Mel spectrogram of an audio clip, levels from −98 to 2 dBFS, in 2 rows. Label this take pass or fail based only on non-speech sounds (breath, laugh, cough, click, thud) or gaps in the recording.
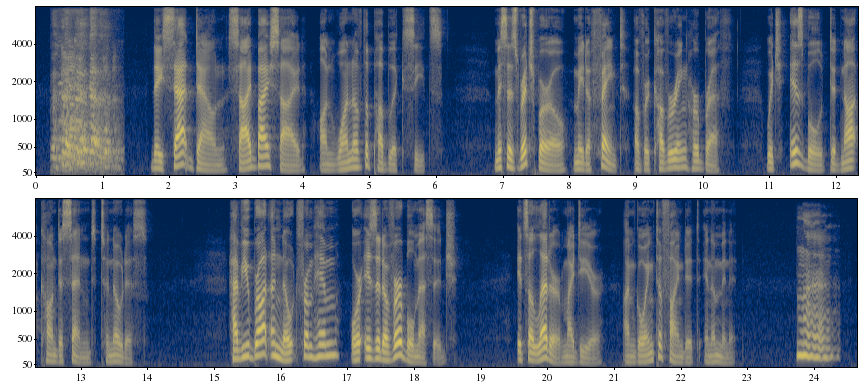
fail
